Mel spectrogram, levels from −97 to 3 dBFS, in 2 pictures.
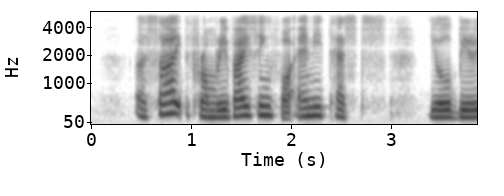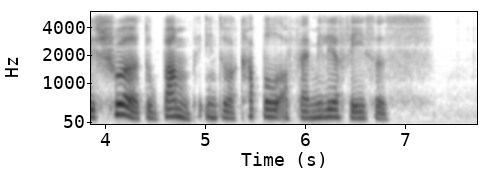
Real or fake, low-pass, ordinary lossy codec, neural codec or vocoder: real; 5.4 kHz; none; none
